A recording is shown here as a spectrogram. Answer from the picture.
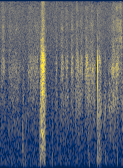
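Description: Faint taps and scratches of handwriting on an iPad's glass touchscreen, a few short ticks with one clearer tap a little under a second in.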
